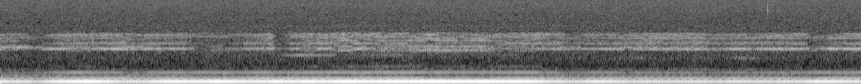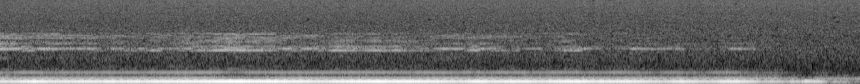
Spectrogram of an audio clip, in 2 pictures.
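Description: A man humming one long, steady low note with his mouth closed: bhramari pranayama, the humming-bee breath, held on a single out-breath.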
